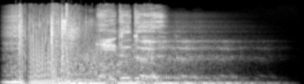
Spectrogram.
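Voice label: French Speech Double Kill; World Of Warships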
